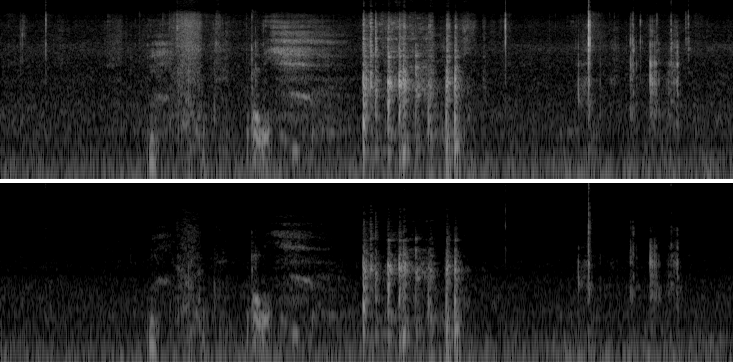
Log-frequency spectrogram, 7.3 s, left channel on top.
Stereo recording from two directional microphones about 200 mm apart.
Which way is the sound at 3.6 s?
15° left (ahead or behind).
